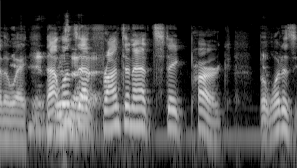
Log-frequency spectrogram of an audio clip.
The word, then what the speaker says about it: Frontenac: Frontenac, yep. Yep. Us Americans, we say Frontenac. I'm sure the French or somebody else would say something different.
